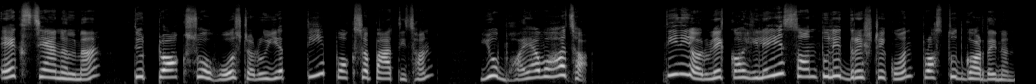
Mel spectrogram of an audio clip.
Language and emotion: Nepali, disgusted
